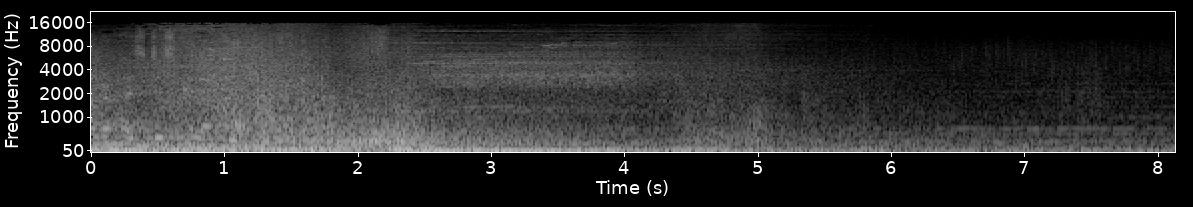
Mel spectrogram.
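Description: A grand fanfare swells as a match ends.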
